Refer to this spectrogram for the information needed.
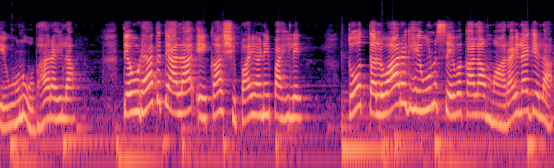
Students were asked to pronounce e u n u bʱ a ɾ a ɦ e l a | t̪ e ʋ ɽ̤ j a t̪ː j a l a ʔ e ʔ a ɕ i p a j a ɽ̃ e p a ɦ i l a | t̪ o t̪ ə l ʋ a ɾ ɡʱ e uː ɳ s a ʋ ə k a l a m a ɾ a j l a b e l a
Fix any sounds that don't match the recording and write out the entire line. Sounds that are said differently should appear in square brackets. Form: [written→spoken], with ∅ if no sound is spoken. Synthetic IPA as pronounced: e [u→uː] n u bʱ a ɾ a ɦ [e→i] l a | t̪ e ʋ ɽ̤ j a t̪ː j a l a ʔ e [ʔ→k] a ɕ i p a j a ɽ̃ e p a ɦ i l [a→e] | t̪ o t̪ ə l ʋ a ɾ ɡʱ e uː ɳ s [a→e] ʋ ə k a l a m a ɾ a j l a [b→ɡ] e l a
